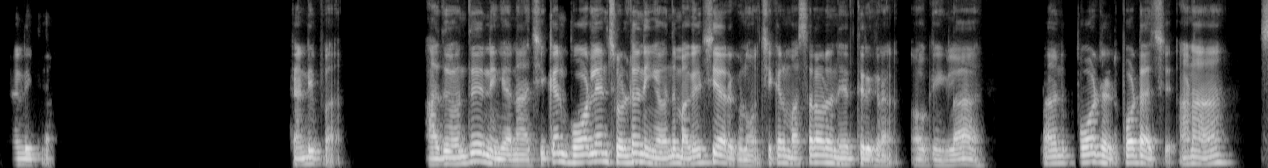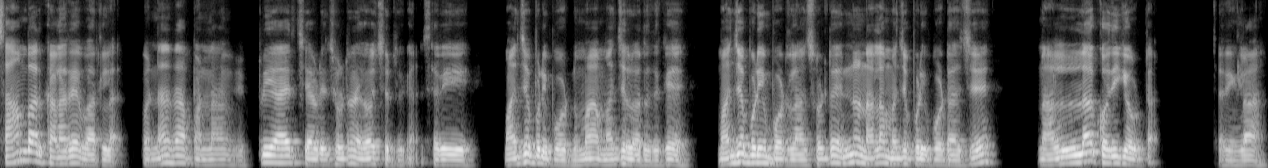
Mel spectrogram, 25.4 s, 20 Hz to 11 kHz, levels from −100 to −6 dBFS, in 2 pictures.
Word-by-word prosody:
கண்டிப்பா. 105 -1 -3 2.4
கண்டிப்பா. 115 +2 -2 1.0
அது 110 +3 +2
வந்து 130 +7 0 0.2
நீங்க 105 -3 +2
"நான் 100 0 -3
சிக்கன் 155 +9 0
போடலன்னு" 155 +3 +2
சொல்ட்டு, 140 +4 +4
நீங்க 125 -5 +1
வந்து 135 +4 +1
மகிழ்ச்சியா 135 +5 +1
இருக்கணும். 100 -4 -3
சிக்கன் 135 -2 -2
மசாலாவோடு 140 +4 +1
நிறுத்தியிருக்கிறேன் 110 -1 -1 0.3
ஓகேங்களா! 100 +2 -3 0.8
அது - - -3
வந்து 130 0 -4
போட்டு 145 -1 +2 0.2
போட்டாச்சு. 135 -5 +1 0.2
ஆனா, 125 +1 -1 0.7
சாம்பார் 170 +5 0
கலரே 120 +3 +1
வரல. 100 0 0 0.2
இப்போ - - -9
"என்னடா 140 +5 0
பண்ணலாம்? 100 0 -5 0.2
இப்டி 100 +12 0
ஆயிடுச்சே!" 135 -3 +1
அப்டின்னு 100 0 0
சொல்லிட்டு 110 +4 0
நான் 105 - +3
யோசிச்சிட்டு 115 0 -2
இருக்கேன். - - -10
சரி, 100 0 +3 0.6
"மஞ்ச 110 +8 +1
பொடி 115 -4 +4
போடணுமா? 95 +2 0
மஞ்சள் 105 +1 +2
வர்றதுக்கு, 95 +2 0 0.5
மஞ்ச 135 +7 +3
பொடியும் 140 -4 +4
போடலாம்ன்னு" 100 -2 0
சொல்லிட்டு 105 +7 +1
இன்னும் 145 -1 +2
நல்லா 135 +5 +1
மஞ்ச 110 +3 +1
பொடி 105 -2 +4
போட்டாச்சு, 95 +4 -1 0.7
நல்லா 130 +10 +5
கொதிக்க 130 -1 +4
விட்டேன் - - -8 0.6
சரிங்களா? 95 0 -3
110 Hz, 130 wpm, -23 LUFS, 100-135 Hz, 2.4 s, நல்லா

